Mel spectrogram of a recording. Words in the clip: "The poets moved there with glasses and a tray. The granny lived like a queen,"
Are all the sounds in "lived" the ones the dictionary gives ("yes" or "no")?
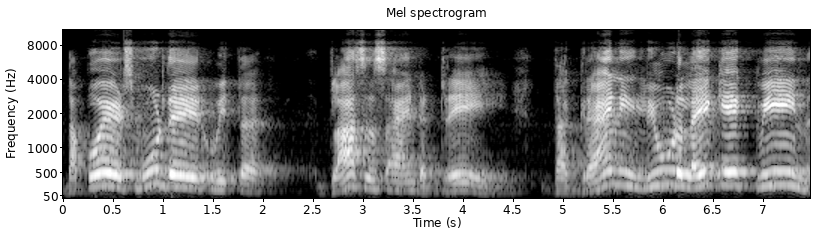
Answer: no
